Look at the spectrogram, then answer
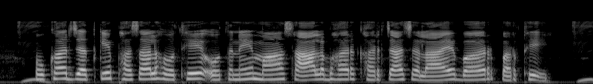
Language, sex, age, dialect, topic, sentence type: Chhattisgarhi, female, 25-30, Eastern, agriculture, statement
